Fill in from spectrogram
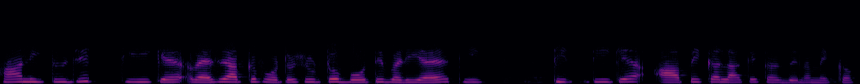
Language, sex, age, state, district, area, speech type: Hindi, male, 45-60, Rajasthan, Jaipur, urban, conversation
